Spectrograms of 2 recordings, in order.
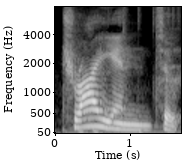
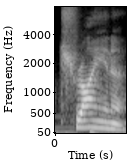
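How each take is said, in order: First: The t of 'to' is clearly pronounced. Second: The t is dropped, blending into the n.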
